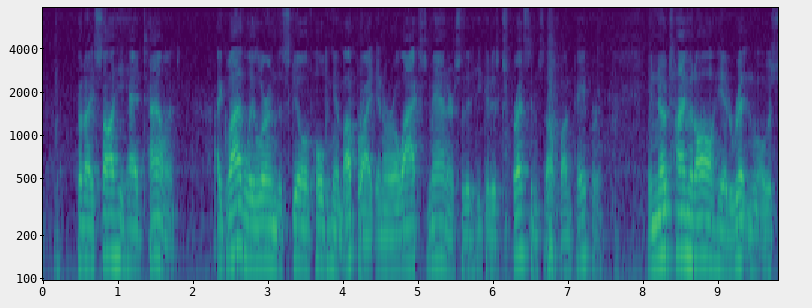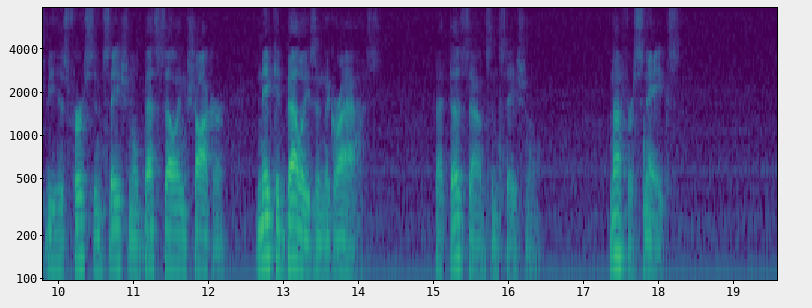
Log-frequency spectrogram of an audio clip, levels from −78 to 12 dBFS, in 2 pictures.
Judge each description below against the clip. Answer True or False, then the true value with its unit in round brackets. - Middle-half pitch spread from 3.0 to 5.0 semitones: True (4.0 semitones)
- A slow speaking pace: False (175 wpm)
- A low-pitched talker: True (110 Hz)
